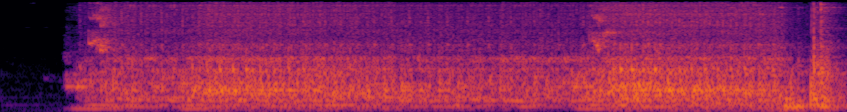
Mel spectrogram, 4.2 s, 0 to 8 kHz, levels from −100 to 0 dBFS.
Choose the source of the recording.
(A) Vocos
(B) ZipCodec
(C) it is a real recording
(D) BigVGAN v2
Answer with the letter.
C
